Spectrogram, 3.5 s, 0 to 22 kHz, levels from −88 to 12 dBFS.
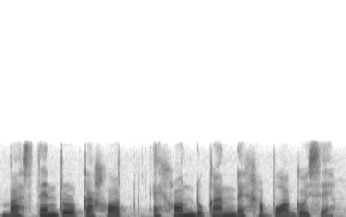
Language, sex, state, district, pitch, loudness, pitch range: Assamese, female, Assam, Sonitpur, 235 Hz, -15 LUFS, 225-245 Hz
